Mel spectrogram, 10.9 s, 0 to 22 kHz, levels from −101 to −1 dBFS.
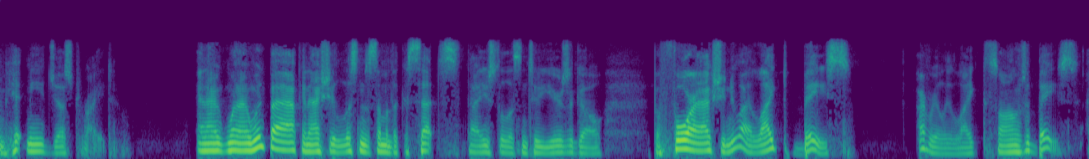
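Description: At 0.83 to 0.97 s, just after "hit me just", a lost packet rebuilt from error correction plays about 80 ms of a low-bitrate copy, which fits four lost frames. The sound turns grainy and noisier rather than dropping out, and on a spectrogram the harmonics blur into a hazier band. At 5.75 to 5.78 s there is a short concealed packet loss. About 20 ms never arrived, and roughly 10 ms was filled by extending the preceding sound before fading back. It is heard as a brief smear or wobble. This runs straight into another error-correction rebuild from 5.78 to 5.88 s, after "to listen to years", with about 60 ms of coarser, hissier sound. At 8.14 to 8.16 s, after "actually knew I liked", a single rebuilt 20 ms frame adds a rough blip. Throughout, the call runs through Opus at 24 kbps with content reaching up to 8 kHz.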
